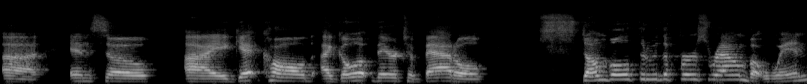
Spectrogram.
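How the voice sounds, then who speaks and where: A man speaks very slowly with lively intonation. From Florida (Orlando). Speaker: battle rapper and freestyler. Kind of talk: casual interview chat.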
